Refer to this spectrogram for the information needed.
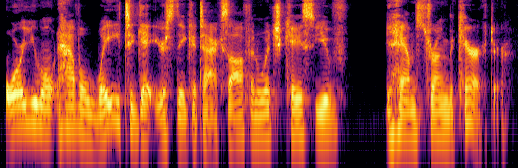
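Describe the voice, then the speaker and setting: A man's voice: fairly low pitch, normal speed, husky. A man co-hosting a podcast, talking in blunt, profane, argumentative casual chat. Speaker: podcast co-host.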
